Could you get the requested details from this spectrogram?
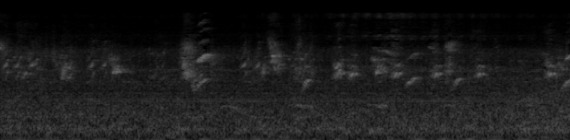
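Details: At a busy fledging along a street of swallow nests, barn swallow parents and young birds from other nests swirl nearby. Short, sharp, high chirps and twitters come in quick irregular bursts, with a low background hum.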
